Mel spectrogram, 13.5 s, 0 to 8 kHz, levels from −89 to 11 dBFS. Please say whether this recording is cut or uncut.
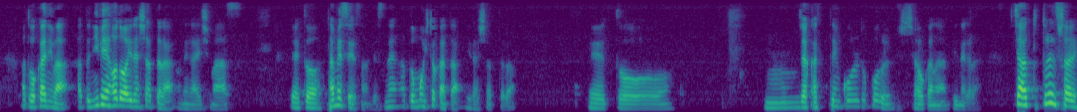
uncut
